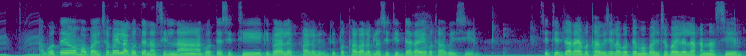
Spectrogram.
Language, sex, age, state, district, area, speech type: Assamese, female, 30-45, Assam, Barpeta, rural, spontaneous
